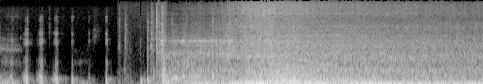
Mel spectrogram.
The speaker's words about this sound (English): should we get in our Winnebago and go? And while we're traveling, you can tell us all about it. Let's drive through the three states.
